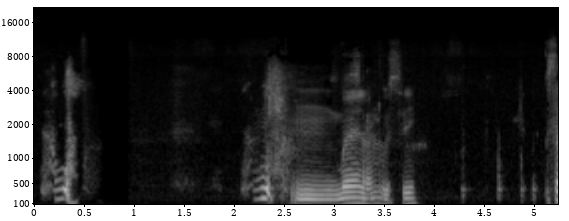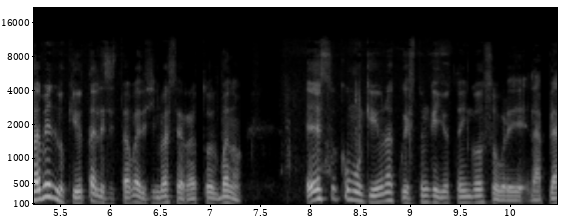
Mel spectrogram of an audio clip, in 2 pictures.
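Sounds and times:
person sneezing: 0:00.0 - 0:00.6, 0:02.1 - 0:03.4
speech: 0:00.2 - 0:00.6, 0:02.2 - 0:03.9, 0:05.1 - 0:10.4.

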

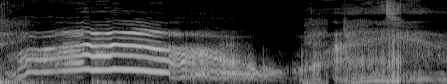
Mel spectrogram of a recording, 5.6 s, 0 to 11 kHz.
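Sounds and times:
cartoon cat yowling: 0:00.1 - 0:03.6
cartoon cat hissing and snarling: 0:00.1 - 0:05.5.

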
